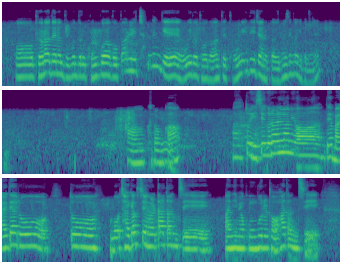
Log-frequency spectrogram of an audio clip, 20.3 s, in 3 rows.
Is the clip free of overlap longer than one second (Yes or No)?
Yes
